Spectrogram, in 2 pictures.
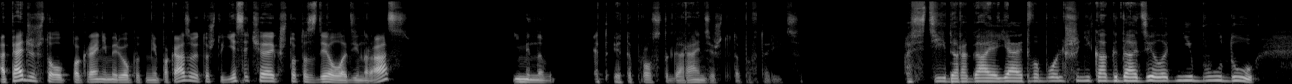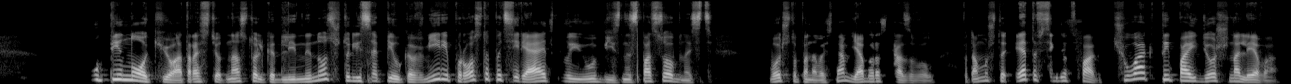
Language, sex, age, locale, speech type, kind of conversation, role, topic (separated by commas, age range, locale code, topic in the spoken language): Russian, male, 20-24, ru-RU, conversation, podcast, guest, Как вы относитесь к «молчаливому лечению» после ссоры — это работает?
